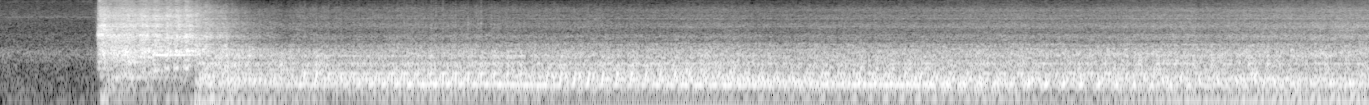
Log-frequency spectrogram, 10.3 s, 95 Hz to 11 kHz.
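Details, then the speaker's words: Warm Ford Mustang Coyote V8 with stock headers, off-road X-pipe, no resonators and Corsa Extreme axle backs, after a fuel injector swap for a loud tick: starter whirs, loud even burble, no tick; normal smooth idle. "It has stock headers, an off-road X-pipe, no resonators, and Corsa Extreme axle backs. So it's a pretty loud Mustang."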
